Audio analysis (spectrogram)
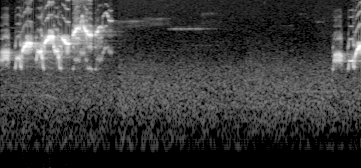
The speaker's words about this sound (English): She's caught songs that are emblematic of summer in the North Woods, like the Swainson's thrush.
